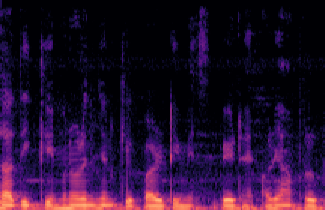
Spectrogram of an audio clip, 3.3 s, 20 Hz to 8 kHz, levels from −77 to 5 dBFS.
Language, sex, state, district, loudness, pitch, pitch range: Hindi, male, Delhi, New Delhi, -16 LUFS, 110 Hz, 105-115 Hz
